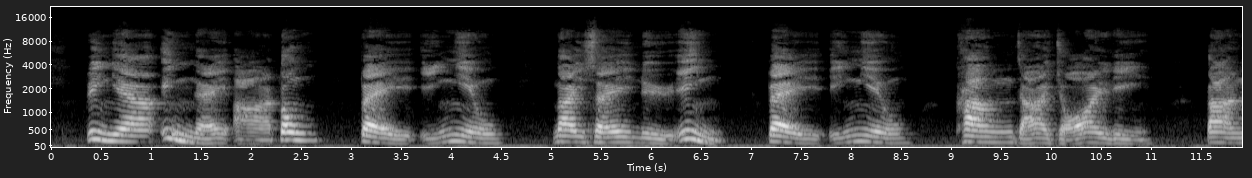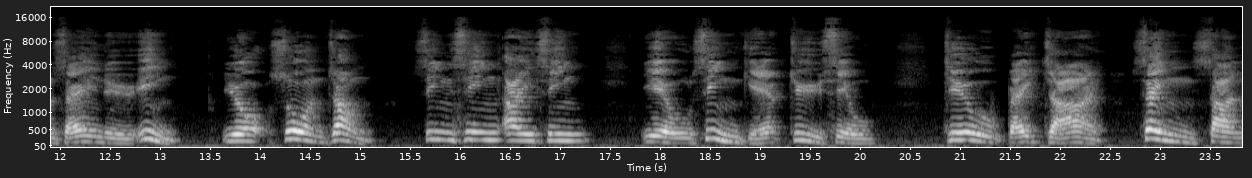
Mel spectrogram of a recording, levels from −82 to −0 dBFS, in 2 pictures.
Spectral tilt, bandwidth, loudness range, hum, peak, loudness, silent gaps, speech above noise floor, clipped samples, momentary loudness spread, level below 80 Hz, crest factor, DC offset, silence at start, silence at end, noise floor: -5 dB/octave; 14.5 kHz; 4 LU; none; -2 dBFS; -21 LUFS; none; 33 dB; under 0.1%; 16 LU; -54 dBFS; 18 dB; under 0.1%; 0.35 s; 0 s; -54 dBFS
